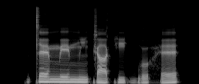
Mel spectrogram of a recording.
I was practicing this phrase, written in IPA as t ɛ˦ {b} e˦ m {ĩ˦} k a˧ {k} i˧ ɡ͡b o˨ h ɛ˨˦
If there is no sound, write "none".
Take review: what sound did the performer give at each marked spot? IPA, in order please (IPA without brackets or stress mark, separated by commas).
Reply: m, ĩ˦, k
